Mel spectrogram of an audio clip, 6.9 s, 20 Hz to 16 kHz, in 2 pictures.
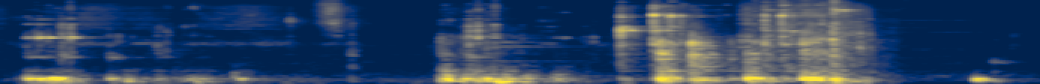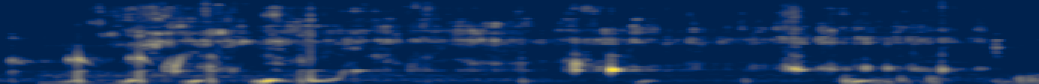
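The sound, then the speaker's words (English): Beer brewed in 2021, over 14% alcohol, glugs out of a bottle into a glass, with a short burst of hissing splashes followed by a run of gurgling, rising bubbly tones, fairly quiet. No one speaks. “Not much of a bottle pop there. Seems fairly still, although now that you've poured it, it's a bit darker in color maybe.”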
